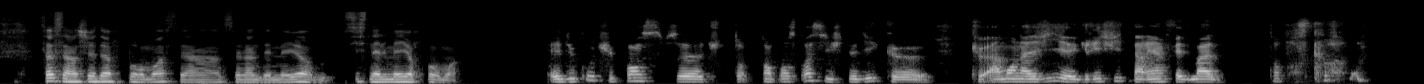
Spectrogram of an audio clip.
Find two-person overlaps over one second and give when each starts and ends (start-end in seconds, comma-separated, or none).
none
